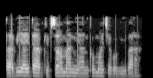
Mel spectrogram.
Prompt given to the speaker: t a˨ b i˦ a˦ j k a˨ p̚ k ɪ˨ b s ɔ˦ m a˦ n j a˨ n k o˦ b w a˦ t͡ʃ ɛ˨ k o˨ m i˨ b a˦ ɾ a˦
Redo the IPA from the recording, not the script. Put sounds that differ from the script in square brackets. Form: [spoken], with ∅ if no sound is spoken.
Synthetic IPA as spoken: t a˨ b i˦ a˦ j [t] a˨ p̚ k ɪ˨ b s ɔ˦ m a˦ n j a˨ n k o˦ [m] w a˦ t͡ʃ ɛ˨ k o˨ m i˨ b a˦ ɾ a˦

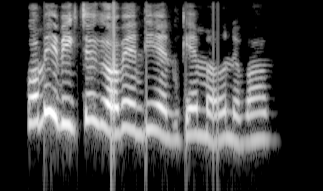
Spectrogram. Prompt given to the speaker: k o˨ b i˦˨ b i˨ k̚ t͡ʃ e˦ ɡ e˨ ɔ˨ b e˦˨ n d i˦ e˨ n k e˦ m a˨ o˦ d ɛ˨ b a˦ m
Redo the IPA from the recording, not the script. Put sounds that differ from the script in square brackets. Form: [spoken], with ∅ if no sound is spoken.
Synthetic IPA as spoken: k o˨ [m] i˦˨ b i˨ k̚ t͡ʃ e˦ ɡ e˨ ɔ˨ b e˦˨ n d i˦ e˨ n k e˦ m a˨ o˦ [n] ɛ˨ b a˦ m

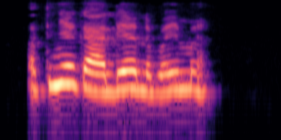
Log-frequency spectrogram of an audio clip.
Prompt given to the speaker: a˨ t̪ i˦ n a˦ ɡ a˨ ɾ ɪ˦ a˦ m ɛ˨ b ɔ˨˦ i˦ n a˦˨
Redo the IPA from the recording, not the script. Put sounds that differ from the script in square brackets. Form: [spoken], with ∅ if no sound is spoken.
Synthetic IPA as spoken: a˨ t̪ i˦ [ɲ] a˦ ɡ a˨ [l] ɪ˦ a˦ [n] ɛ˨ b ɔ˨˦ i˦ [m] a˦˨

